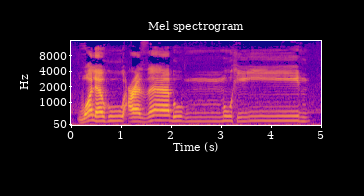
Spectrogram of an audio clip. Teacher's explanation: تنوین کے بعد میم ہے، ادغام مع الغنہ کیجئے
